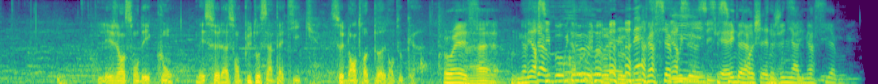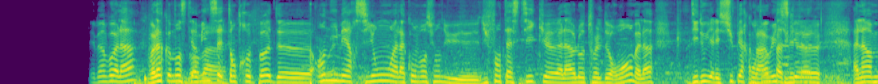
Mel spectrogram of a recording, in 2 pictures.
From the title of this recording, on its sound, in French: Au coeur de la convention du Fantastique de Rouen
